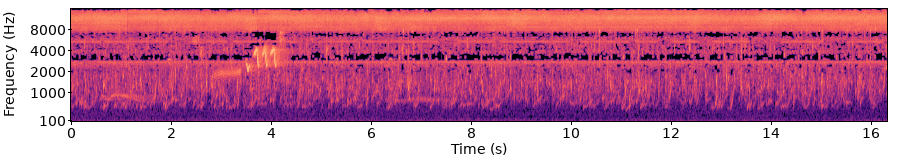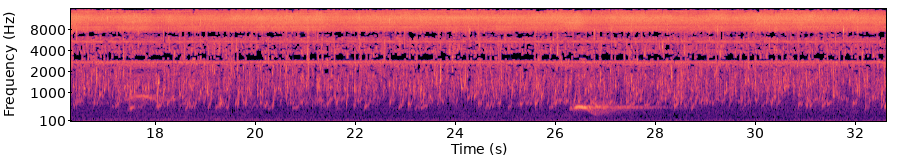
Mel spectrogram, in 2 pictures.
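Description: Stream water trickling and babbling steadily. A bird call rises into a quick trill about three to four seconds in, and another short, lower call comes near the end.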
